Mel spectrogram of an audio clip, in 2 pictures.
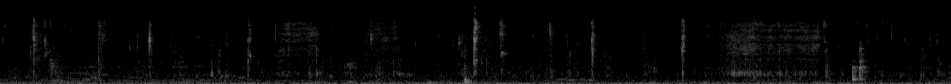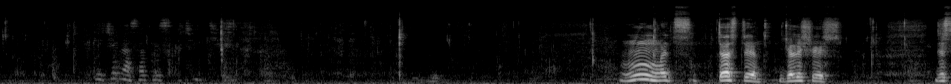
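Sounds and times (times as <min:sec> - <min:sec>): person chewing food: 0:00.0 - 0:19.0
wet smacks and clicks: 0:04.6 - 0:07.0, 0:11.6 - 0:12.0.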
